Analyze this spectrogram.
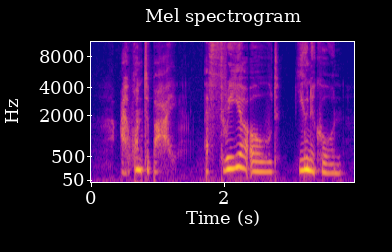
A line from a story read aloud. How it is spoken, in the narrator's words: Katie whispered to it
